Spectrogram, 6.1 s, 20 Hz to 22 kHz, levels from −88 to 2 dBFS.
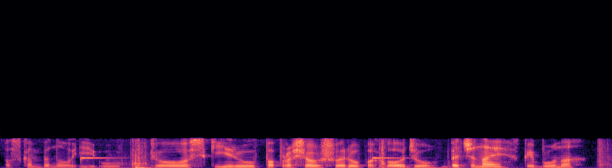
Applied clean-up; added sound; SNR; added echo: none; Slam / Train + Marimba, xylophone; 12 dB; none.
